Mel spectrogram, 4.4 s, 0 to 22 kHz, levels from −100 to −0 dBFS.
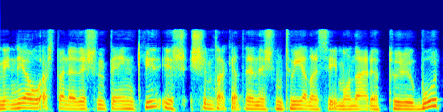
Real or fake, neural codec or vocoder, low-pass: fake; codec, 16 kHz, 1.1 kbps, Voila-Tokenizer; 7.2 kHz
